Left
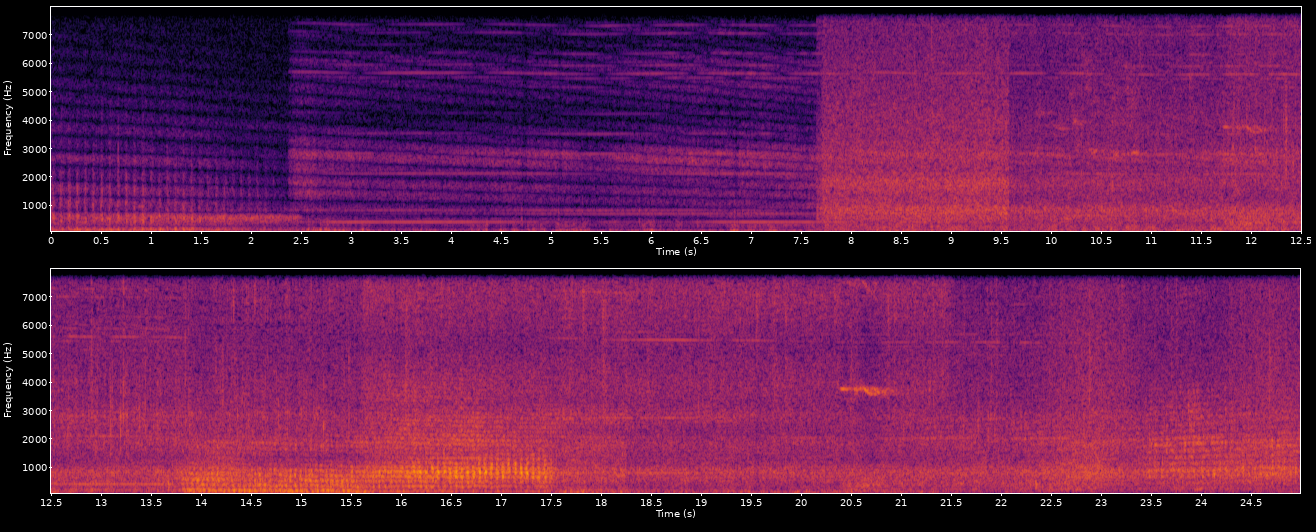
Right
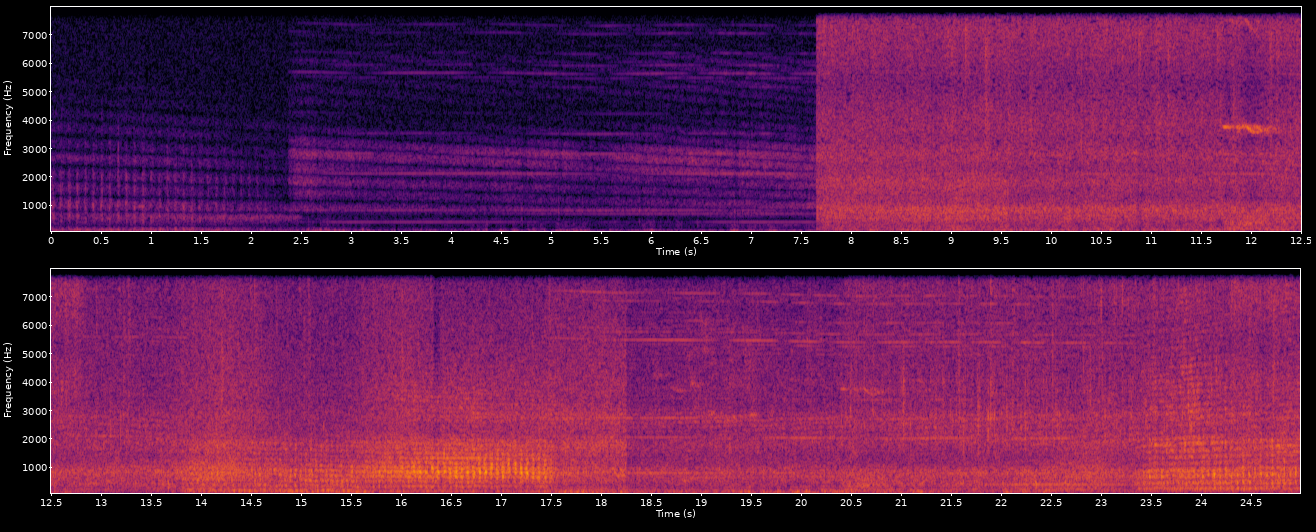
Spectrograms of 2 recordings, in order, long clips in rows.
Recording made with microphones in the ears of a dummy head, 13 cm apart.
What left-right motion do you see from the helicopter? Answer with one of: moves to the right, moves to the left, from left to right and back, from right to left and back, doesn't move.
moves to the right.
